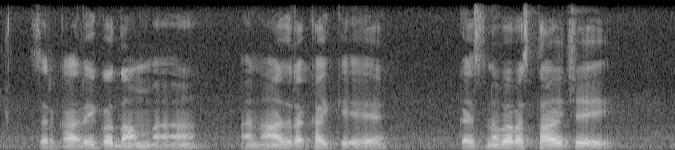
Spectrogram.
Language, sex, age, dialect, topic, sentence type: Maithili, male, 41-45, Angika, agriculture, question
